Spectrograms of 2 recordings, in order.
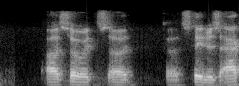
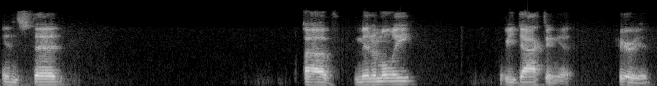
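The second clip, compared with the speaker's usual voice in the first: dictating. Shown as a demonstration. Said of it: "Okay, I am ready again".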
